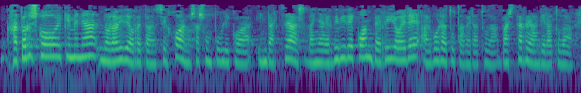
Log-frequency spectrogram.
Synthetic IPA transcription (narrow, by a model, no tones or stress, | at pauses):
ɡat̪o̞risko̞e̞kime̞ne̞anːoɾaβ̞iðe̞o̞re̞t̪ansejʝo̞ano̞sasumpuβliko̞aind̪aɾt͡se̞asβajɲae̞ɾðiβ̞iðe̞ko̞ambe̞riɾo̞e̞ɾe̞ʔalβo̞ɾat̪ut̪aɣ̞e̞ɾat̪uðaβast̪e̞reaŋɡe̞ɾat̪uða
